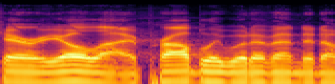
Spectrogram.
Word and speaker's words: Arreola: We got Adam Kownacki, Kownacki taking on Chris Arreola. I, I don't know if I'm saying that right. Yeah, yeah, you are. – It's okay. actually Arreola.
